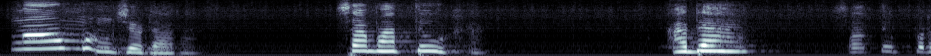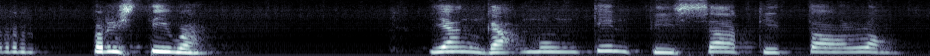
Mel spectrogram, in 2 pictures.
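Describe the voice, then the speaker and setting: A man preaching a sermon as pastor, emotional, swinging between hushed and loud. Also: very high-pitched, slow pace, pauses often. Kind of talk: sermon with personal testimony. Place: church. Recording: dull, muffled lo-fi church recording.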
